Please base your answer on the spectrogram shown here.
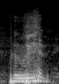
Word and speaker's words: Poway: It's pronounced Poway, by the way. They got that wrong. Oh, yeah, They taught you guys sorry, correctly. yeah. I wouldn't know. Pooey.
